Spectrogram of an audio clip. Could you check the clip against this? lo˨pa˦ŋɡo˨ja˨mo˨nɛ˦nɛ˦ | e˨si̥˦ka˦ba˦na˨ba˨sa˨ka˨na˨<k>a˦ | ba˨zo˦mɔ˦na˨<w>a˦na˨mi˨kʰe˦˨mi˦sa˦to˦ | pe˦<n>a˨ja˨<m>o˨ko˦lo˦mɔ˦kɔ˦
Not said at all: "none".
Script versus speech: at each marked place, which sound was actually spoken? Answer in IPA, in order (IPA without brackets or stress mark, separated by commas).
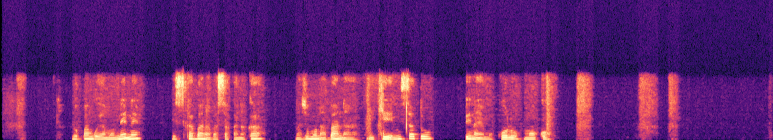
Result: k, b, n, m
